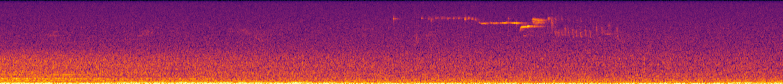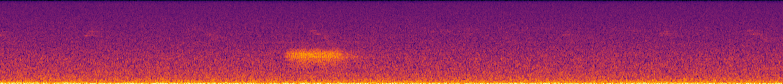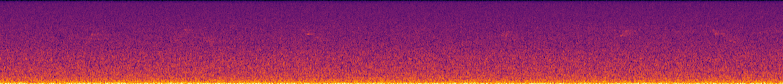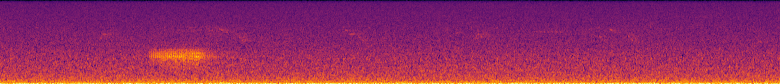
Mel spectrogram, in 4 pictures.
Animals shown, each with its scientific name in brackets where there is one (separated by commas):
Hairy Woodpecker (Dryobates villosus), Black-throated Green Warbler (Setophaga virens), unidentified call, Blue-headed Vireo (Vireo solitarius)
